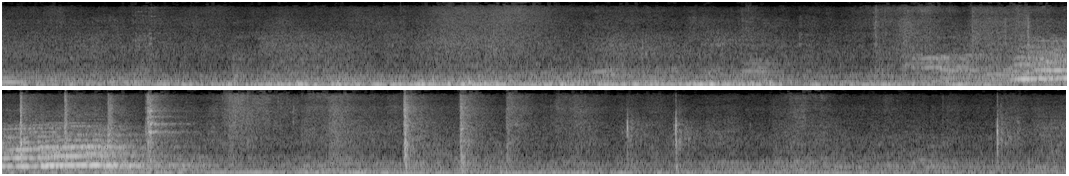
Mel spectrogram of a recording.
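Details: Giant Indonesian cattle raging while being fed and weighed; a loud, harmonic moo rises and swells for about two seconds midway, with sharp knocks and clatter afterwards and men's voices in the background.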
